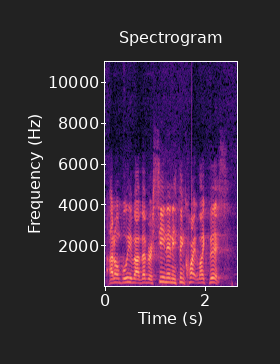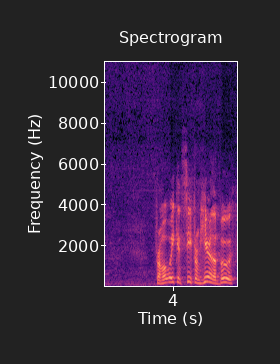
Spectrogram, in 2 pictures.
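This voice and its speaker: A man playing an excited rodeo announcer calling an event, heard through a tape player. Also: sits high, fairly quick, lightly acted. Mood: astonished. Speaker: sports commentator. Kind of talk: live rodeo commentary. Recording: dull, noisy old tape playback.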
